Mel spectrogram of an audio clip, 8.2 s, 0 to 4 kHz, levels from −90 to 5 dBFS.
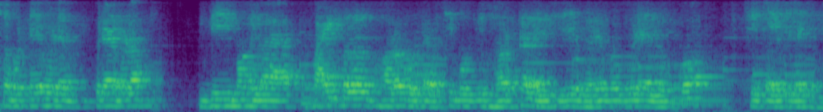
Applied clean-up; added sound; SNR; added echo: neural separator model SepFormer DNS4.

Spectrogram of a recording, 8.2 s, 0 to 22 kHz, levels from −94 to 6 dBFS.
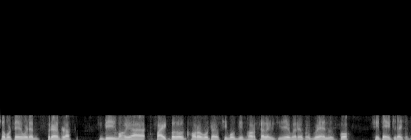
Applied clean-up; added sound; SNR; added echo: neural separator model SepFormer WHAMR!.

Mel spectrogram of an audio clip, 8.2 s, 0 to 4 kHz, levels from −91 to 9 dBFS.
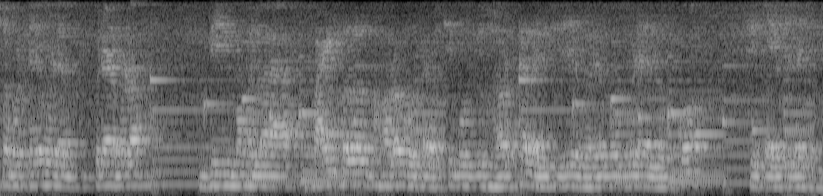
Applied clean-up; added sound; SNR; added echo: none; Piano; 8 dB; reverberation time 0.7 s.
